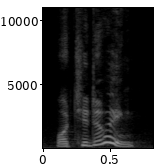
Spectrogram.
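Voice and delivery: bright. A narrator's reading. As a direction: ask it cheerily. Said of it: "Ichiro said brightly".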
